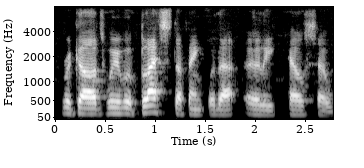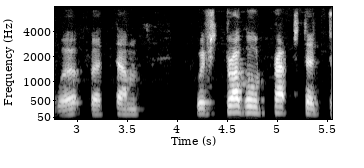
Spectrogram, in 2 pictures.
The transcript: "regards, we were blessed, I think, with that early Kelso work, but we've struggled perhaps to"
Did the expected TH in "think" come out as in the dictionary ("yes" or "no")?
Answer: yes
